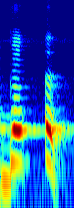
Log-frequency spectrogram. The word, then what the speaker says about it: de: And don't forget why it's pronounced do, because A, B, C, D, E. E is E. So D, E is de. S, E is se. L, E is le. Why? Because the E has the E sound in French.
